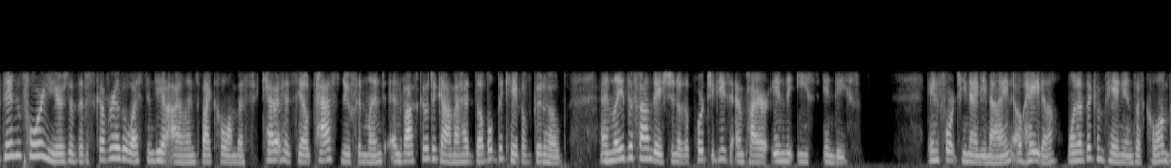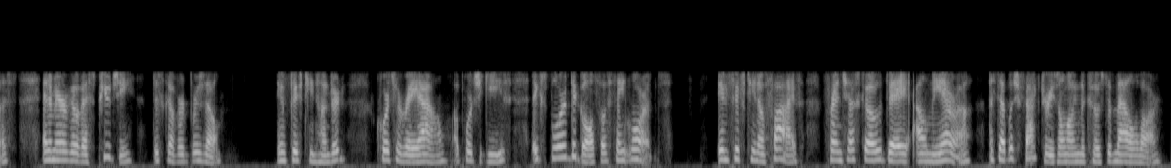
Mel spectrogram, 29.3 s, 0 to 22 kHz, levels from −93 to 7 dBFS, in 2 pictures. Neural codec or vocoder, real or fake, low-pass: codec, 16 kHz, 4 kbps, FreqCodec, smaller model; fake; 3.6 kHz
